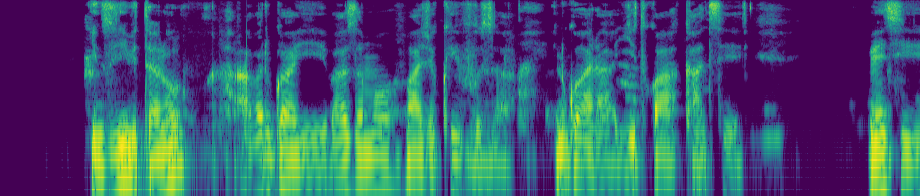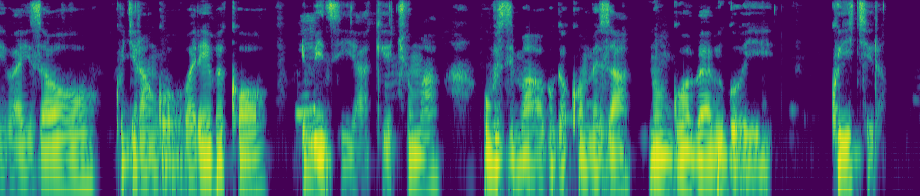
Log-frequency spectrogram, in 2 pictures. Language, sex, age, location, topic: Kinyarwanda, male, 18-24, Kigali, health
